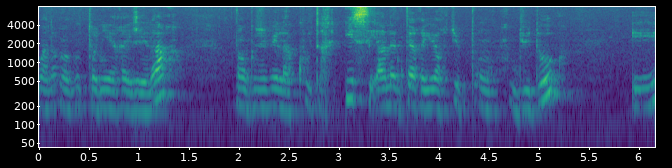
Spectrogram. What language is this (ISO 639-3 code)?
fra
